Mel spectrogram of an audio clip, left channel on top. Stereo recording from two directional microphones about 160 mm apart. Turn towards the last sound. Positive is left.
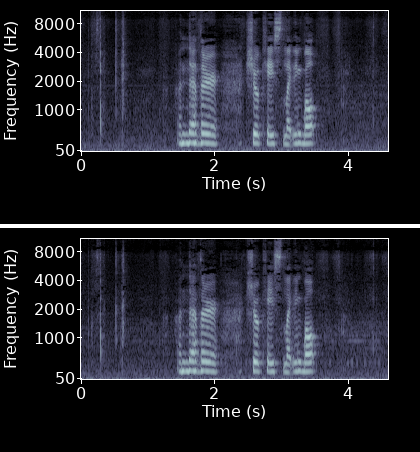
turn(degrees=15)  # may be behind; listen again after turning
